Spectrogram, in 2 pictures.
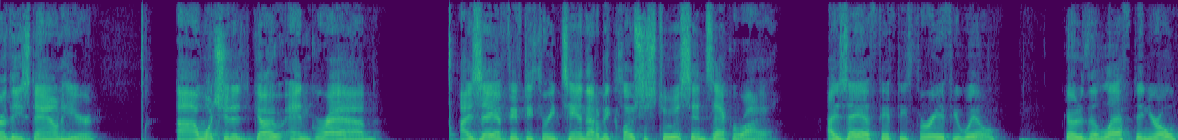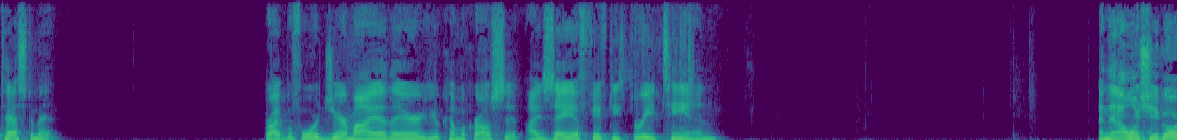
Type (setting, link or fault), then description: setting, large echoing room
